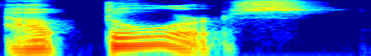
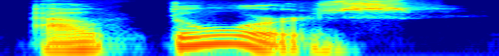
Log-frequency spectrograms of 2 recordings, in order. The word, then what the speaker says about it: outdoors: to spend time outside put the stress on the second syllable outdoors and you have an S at the end making a z sound like zebra Outdoors they like to spend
